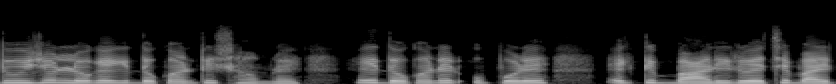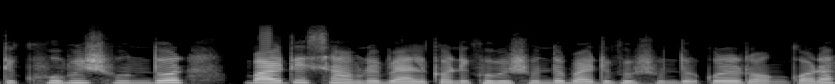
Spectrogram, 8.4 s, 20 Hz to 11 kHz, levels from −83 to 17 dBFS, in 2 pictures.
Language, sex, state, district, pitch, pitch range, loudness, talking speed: Bengali, female, Jharkhand, Jamtara, 235 Hz, 225-250 Hz, -20 LUFS, 185 wpm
